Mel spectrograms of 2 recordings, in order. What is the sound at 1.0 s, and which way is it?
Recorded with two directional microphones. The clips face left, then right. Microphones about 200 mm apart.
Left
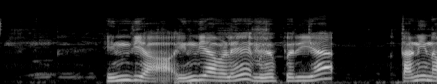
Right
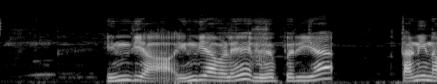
Speech, 10° right (ahead or behind).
